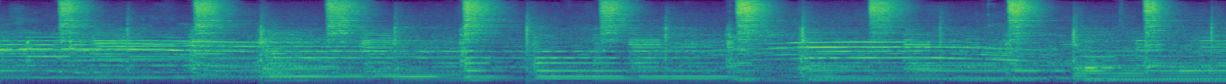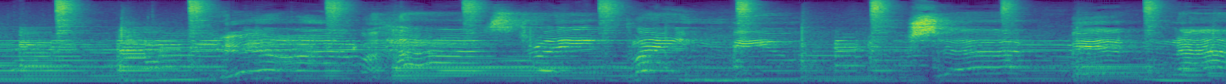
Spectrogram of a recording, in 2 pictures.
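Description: Live country band playing a song's instrumental opening: electric guitars with bent notes over a steady drum beat of about two strokes a second.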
